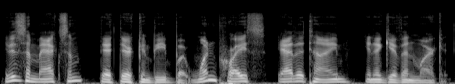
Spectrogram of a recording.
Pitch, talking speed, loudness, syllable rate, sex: 120 Hz, 235 wpm, -18 LUFS, 5.8 syllables/s, male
